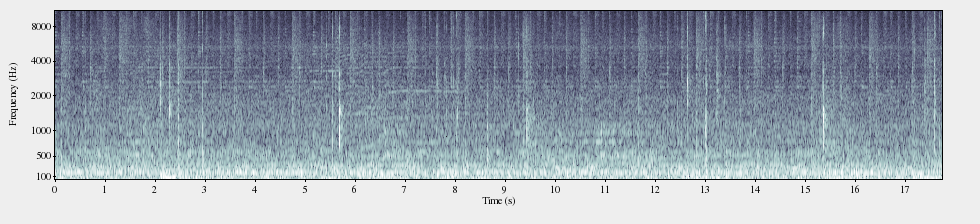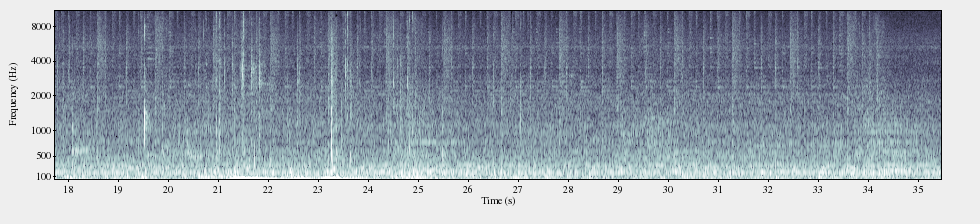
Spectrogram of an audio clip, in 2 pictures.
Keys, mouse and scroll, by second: 0.9 click, 2.4 ctrl+z, 3.2 alt+middle click, 6.9 click, 8.0 ctrl+z, 8.8 alt+middle click, 12.0 click, 13.0 ctrl+z, 13.5 alt+middle click, 16.7 click, 17.6 ctrl+z, 18.2 alt+middle click, 20.2 click, 21.0 ctrl+z, 22.4 KP_3, 23.7 click, 24.8 ctrl+z, 25.7 click, 27.0 ctrl+z, 29.6 click.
